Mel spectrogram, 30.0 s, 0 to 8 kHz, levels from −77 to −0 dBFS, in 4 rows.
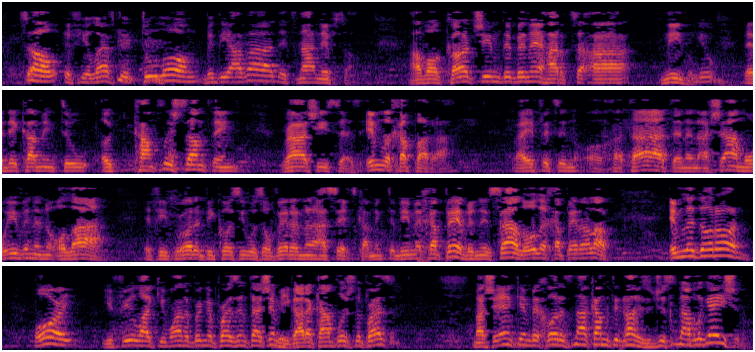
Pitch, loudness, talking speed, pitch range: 140 Hz, -27 LUFS, 170 wpm, 125-170 Hz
